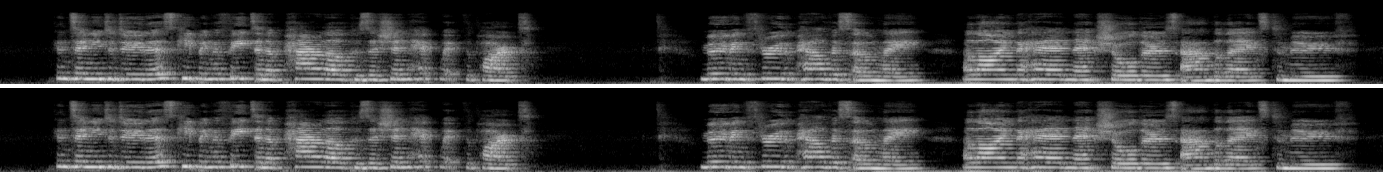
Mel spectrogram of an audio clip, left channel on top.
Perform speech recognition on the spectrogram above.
Continue to do this, keeping the feet in a parallel position, hip width apart. Moving through the pelvis only, allowing the head, neck, shoulders and the legs to move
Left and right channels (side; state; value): both; identical; correlation 1.00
